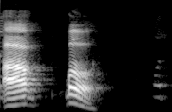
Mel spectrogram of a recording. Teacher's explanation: تو اس کے مخرج کو ادا کرتے ہوئے اس کی آواز لوٹ کر واپس آئے گی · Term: قلقلہ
